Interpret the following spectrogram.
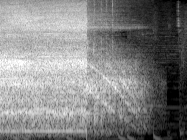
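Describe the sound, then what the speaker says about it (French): A kitchen blender whirs loudly and steadily as it grinds cocoa, milk powder and hazelnuts for a homemade spread, then cuts off and spins down into fading rattles. "Donc c'est parti pour le mixage."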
